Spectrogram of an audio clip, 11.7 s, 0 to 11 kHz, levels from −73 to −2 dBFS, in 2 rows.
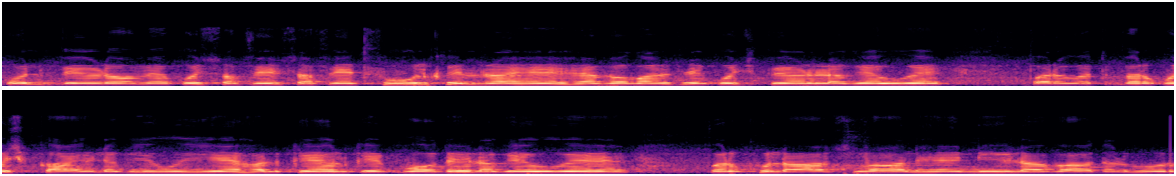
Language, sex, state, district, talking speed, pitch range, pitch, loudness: Hindi, female, Uttarakhand, Uttarkashi, 180 wpm, 200-210 Hz, 200 Hz, -13 LUFS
